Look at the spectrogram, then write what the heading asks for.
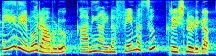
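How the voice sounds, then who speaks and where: A woman's voice: high voice, big pitch swings, moderate pace, music in the background. Chatty woman radio jockey with reverb. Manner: chatty, asks listeners questions. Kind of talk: casual radio show hosting.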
